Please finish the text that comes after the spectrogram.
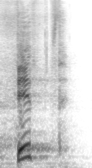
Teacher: Fifth. We just completely omit the F.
